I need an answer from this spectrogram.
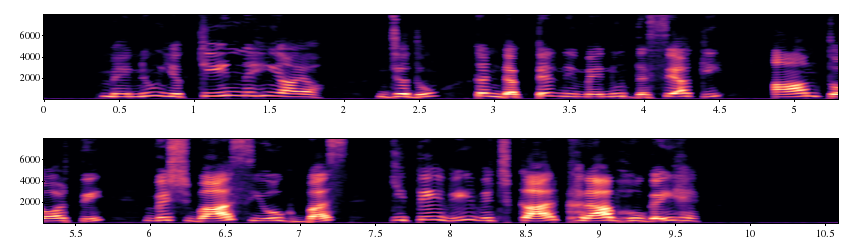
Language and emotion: Punjabi, surprised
